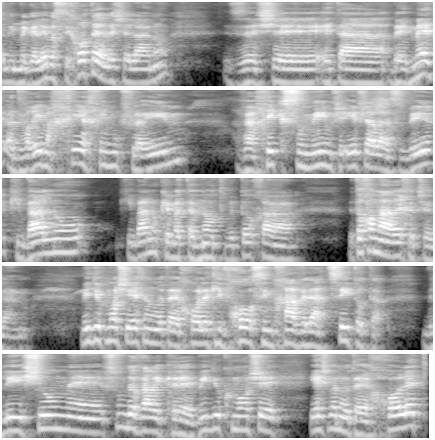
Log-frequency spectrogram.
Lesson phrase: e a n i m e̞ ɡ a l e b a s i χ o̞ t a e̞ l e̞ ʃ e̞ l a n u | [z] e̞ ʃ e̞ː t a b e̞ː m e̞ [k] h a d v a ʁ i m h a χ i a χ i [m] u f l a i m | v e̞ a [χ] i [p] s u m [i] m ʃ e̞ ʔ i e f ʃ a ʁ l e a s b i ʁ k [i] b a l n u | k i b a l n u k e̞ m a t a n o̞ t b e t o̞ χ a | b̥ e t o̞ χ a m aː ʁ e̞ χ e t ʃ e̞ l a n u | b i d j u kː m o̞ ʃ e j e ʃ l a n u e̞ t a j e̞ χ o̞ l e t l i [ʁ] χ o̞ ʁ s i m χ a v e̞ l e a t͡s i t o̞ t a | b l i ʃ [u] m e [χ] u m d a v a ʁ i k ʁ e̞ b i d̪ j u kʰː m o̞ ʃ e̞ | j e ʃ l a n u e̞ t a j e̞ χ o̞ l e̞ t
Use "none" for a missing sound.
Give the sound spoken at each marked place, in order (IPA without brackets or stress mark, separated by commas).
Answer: z, t, m, χ, k, i, i, v, u, ʃ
